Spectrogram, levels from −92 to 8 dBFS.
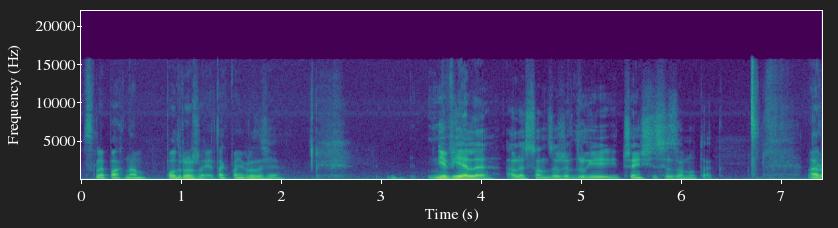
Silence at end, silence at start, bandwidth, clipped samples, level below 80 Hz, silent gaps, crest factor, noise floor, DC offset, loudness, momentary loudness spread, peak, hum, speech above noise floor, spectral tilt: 0 s; 0.05 s; 16 kHz; under 0.1%; -52 dBFS; none; 20 dB; -41 dBFS; under 0.1%; -22 LUFS; 22 LU; -2 dBFS; none; 20 dB; -5.5 dB/octave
